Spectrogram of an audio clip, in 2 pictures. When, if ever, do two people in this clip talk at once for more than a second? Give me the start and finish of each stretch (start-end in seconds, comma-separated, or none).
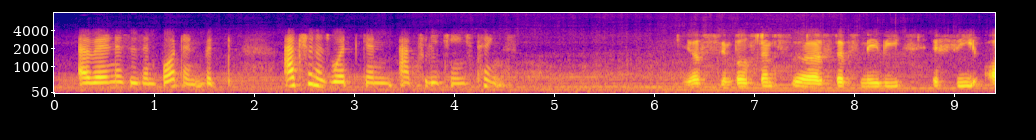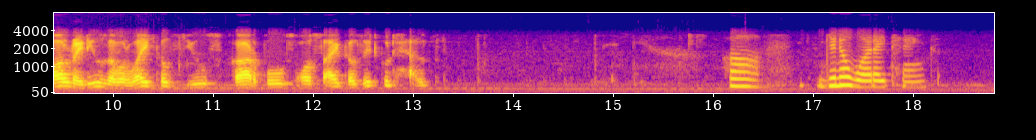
none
